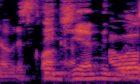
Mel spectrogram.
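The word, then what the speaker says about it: Klauke: is it Clouk or Clouky? It's pronounced Klocka. Clocka? It's pronounced Klocka. Waka. Yeah. German Germans. pronunciation of it is Klocka.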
